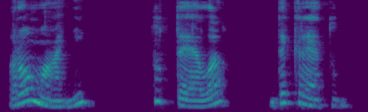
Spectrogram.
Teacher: коротким на голос запам'ятайте наголос ніколи не падає на останній склад наголос падає на другий склад від кінця слова якщо цей склад довгий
